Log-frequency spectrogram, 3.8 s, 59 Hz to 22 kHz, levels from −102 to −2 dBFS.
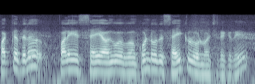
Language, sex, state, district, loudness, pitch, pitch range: Tamil, male, Tamil Nadu, Kanyakumari, -18 LUFS, 145 Hz, 130-155 Hz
